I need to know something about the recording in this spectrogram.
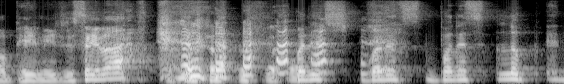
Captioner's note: all laughing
